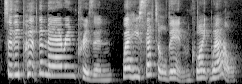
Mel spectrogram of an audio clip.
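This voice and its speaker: High-voiced woman reading a children's story. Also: big pitch swings, fairly bright tone. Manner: deliberate, sing-song delivery of rhyming verse.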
